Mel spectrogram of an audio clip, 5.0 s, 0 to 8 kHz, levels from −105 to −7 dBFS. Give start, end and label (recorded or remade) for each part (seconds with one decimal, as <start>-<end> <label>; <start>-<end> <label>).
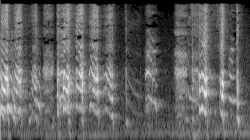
0.0-3.9 recorded; 3.9-5.0 remade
